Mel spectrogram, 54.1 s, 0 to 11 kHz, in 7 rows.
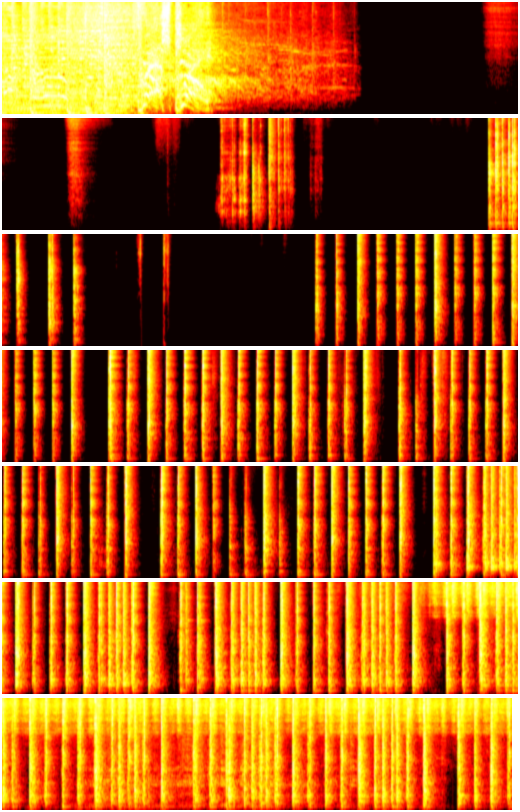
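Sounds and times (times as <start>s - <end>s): denser layer of tapping: 37.4s - 54.0s
steady hiss: 44.9s - 54.0s.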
